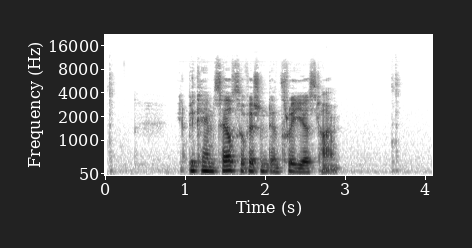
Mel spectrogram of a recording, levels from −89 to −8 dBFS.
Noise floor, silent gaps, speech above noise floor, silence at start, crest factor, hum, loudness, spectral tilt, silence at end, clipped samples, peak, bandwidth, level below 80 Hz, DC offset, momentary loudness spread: -65 dBFS; none; 46 dB; 0.95 s; 20 dB; none; -20 LUFS; -6.5 dB/octave; 1.15 s; under 0.1%; -2 dBFS; 9.6 kHz; -58 dBFS; under 0.1%; 10 LU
